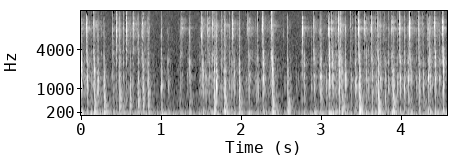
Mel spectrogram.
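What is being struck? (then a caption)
Plastic mechanical keyboard. Fingertips type fast on a black plastic backlit mechanical keyboard, producing a dense, steady stream of sharp, bright key clicks. Each click is short and dry, with a soft low thud beneath the crisp high tops.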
